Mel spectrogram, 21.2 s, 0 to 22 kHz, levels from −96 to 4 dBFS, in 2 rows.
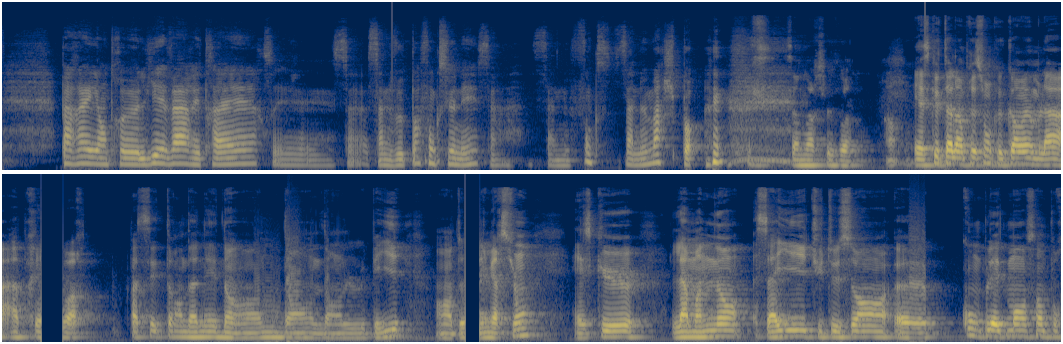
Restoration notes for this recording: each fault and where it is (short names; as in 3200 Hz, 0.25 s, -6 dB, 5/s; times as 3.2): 3.9 pop -20 dBFS
9.23 pop
10.98–11.2 gap 0.22 s
13.11–14.07 clipped -23.5 dBFS
15.22–15.37 gap 0.148 s
19.65–19.82 clipped -23 dBFS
